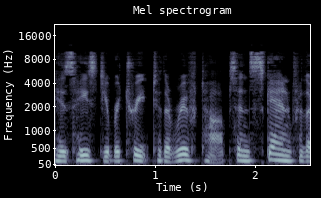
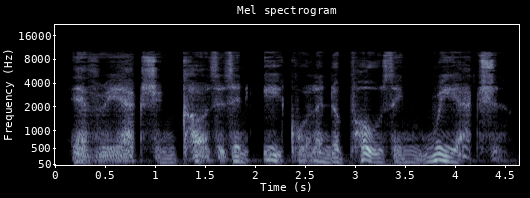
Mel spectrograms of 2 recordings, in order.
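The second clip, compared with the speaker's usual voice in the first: breathy, half-whispered, growled villain voice; 5 semitones lower, 7 dB quieter than usual. Narrator reading a standoff, a character answering two enemies: growled imitation of movie character. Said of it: "he growled the last statement to imitate the movie character".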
